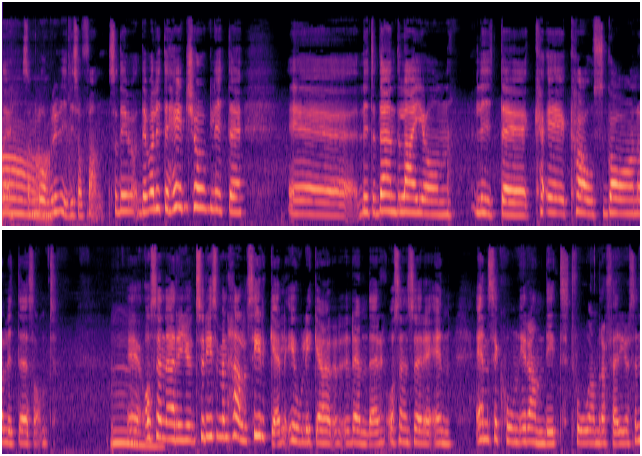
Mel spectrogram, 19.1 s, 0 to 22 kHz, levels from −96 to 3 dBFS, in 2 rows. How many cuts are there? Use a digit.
0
